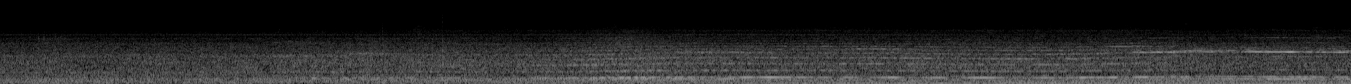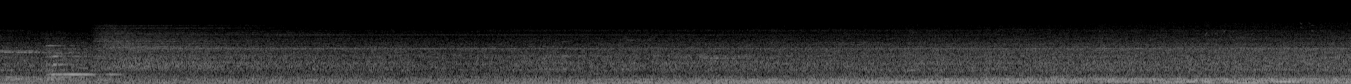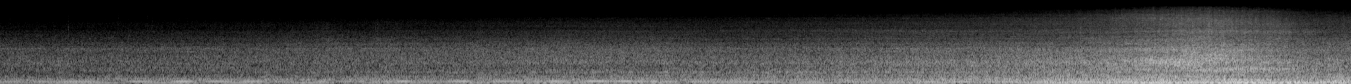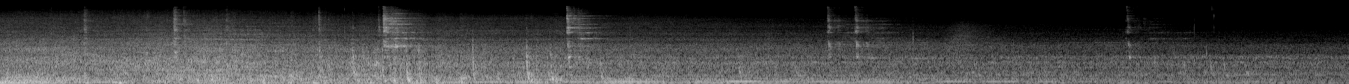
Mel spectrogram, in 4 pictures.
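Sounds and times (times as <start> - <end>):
train wheel clicks: 41.3 - 49.9.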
